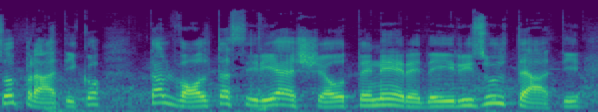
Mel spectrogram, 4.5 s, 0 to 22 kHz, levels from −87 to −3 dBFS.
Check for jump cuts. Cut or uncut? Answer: uncut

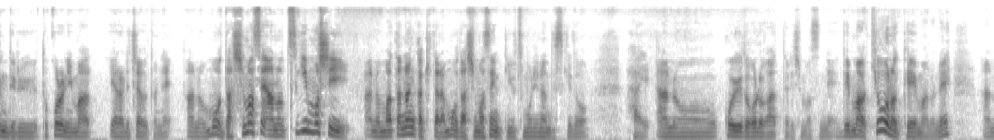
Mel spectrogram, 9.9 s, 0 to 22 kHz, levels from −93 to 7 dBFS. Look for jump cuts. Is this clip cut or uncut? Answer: cut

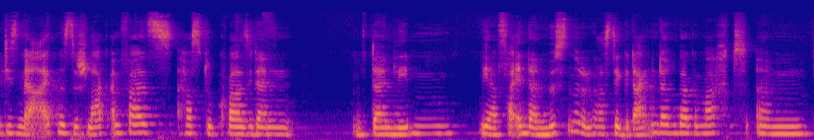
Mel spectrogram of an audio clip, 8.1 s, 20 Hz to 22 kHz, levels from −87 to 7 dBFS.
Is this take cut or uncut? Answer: uncut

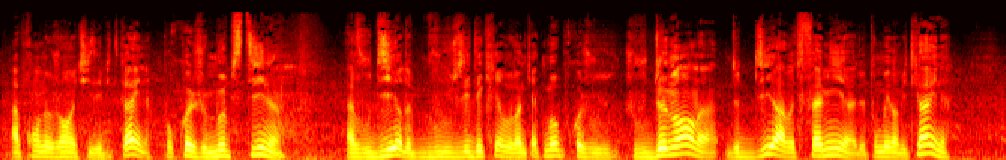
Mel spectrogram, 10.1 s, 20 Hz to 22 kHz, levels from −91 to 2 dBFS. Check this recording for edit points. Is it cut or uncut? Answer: cut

